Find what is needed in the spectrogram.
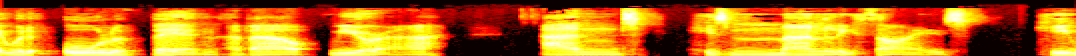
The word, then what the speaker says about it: Murat: Or Marshal Murat, as we should call him, to do the French pronunciation.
